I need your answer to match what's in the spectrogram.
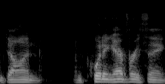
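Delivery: ordinary delivery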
